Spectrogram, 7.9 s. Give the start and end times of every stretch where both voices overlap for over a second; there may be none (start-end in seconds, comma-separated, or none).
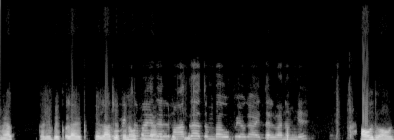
2.2-3.8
